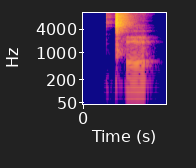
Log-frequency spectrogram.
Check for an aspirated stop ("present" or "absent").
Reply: present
